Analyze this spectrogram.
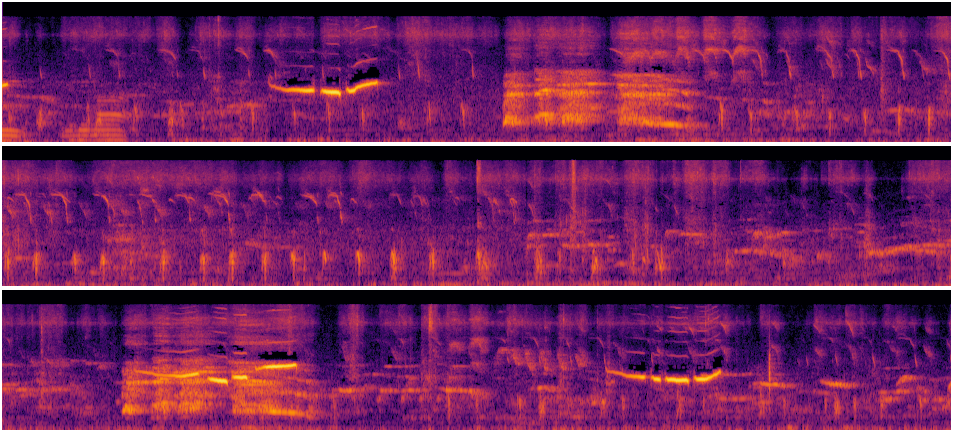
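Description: A rooster crowing twice, about five seconds and about twenty seconds in, the loudest sounds in the stretch. Between the crows, a female white-rumped shama gives short whistled calls that dip and rise in pitch, with soft ticking calls.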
